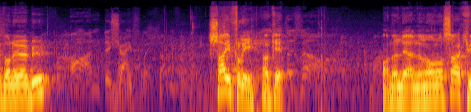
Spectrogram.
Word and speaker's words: Scheifele: Chose du genre, je sais pas comment le prononcer. Je pense que c'est Schiffley. En tout cas, c'est pas important. L'important c'est qu'on a eu un but. Scheifele, ok.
